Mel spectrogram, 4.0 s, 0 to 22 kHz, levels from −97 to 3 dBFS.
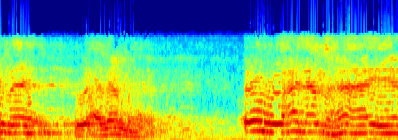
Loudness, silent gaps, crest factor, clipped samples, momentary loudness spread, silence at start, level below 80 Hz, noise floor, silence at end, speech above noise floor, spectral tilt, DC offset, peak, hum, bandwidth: -7 LUFS; none; 8 dB; 0.5%; 15 LU; 0 s; -30 dBFS; -28 dBFS; 0 s; 22 dB; -5.5 dB/octave; under 0.1%; 0 dBFS; none; 8.2 kHz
